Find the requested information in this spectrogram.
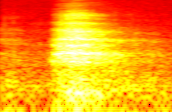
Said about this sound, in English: Okay, you ready? Did you practice breathing? You can all do this. You can breathe. Let's exhale.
